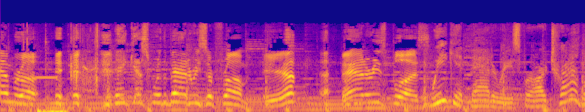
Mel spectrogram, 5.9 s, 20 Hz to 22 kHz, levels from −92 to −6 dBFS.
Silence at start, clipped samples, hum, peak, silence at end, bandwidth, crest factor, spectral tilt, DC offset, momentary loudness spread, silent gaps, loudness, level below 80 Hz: 0 s; under 0.1%; none; 0 dBFS; 0 s; 10.5 kHz; 18 dB; -3.5 dB/octave; under 0.1%; 6 LU; none; -18 LUFS; -32 dBFS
